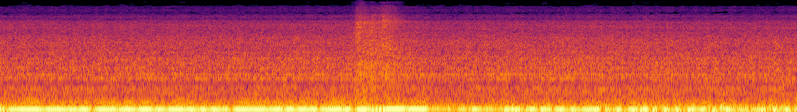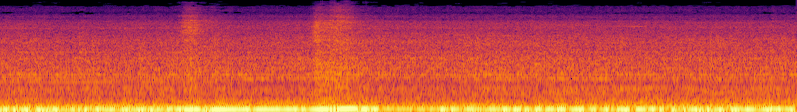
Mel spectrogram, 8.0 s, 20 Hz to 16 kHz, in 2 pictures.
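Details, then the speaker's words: 1969 Ford Falcon first running after sitting for years, warming up, no brakes: steady low drone holding a fast, even idle with no dip or hunting. The carb idle speed is turned up too far. "No brakes, you know that. Oh, warm it up. You got that idle turned up too far."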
